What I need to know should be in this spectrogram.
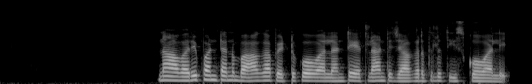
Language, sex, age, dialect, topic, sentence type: Telugu, female, 51-55, Southern, agriculture, question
